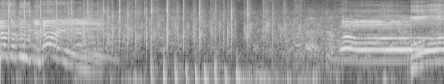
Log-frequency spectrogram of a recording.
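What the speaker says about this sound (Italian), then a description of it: "Un applauso a tutti, dai!" Applause and cheering at a youth football tournament in Berbenno, with a burst of rapid clapping in the middle, surrounded by loud shouting voices from the crowd.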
